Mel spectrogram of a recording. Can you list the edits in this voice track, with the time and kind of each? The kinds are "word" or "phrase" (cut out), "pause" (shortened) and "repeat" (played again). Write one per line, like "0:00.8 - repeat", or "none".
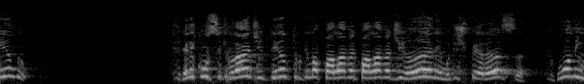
0:02.2 - word
0:03.0 - word
0:03.6 - repeat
